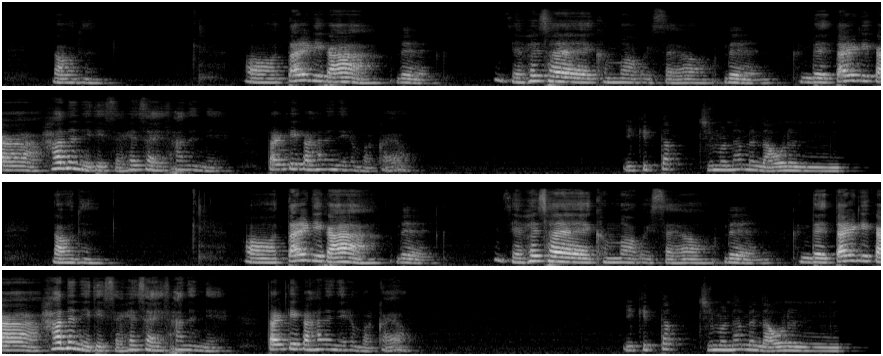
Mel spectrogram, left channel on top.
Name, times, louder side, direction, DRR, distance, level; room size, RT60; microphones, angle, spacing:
voice 1, 0.5-1.0 2.4-3.8 4.9-7.1 8.0-11.0 11.4-12.9, right 4 dB, 70° right, 0.6 m, -24 dB
voice 2, 4.0-4.3 7.2-7.7 15.0-15.5 15.8-17.2, right 1 dB, 10° right, 0.4 m, -28 dB
4.8 x 2.5 x 4.3 m
head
